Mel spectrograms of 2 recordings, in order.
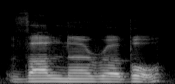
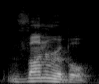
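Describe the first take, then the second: First: All syllables are given equal, full weight. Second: The third syllable is reduced and very weak. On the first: The speaker calls it wrong. "don't give the same amount of stress to each syllable... don't pronounce it vulnerable" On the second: The speaker calls it right. "The third syllable is very weak... Pronounce it like vulnerable"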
